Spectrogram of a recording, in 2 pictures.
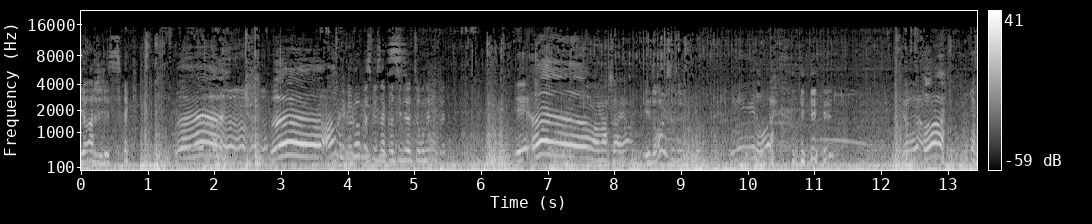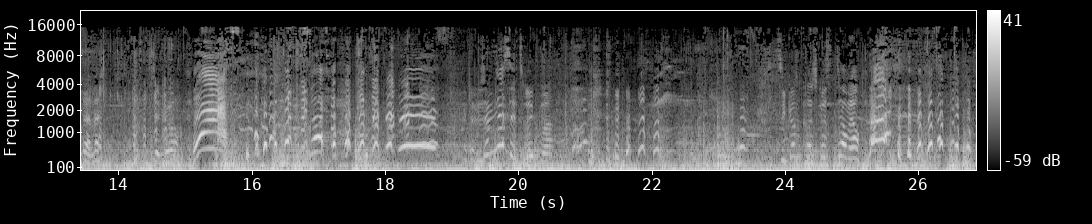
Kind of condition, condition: setting, outdoors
